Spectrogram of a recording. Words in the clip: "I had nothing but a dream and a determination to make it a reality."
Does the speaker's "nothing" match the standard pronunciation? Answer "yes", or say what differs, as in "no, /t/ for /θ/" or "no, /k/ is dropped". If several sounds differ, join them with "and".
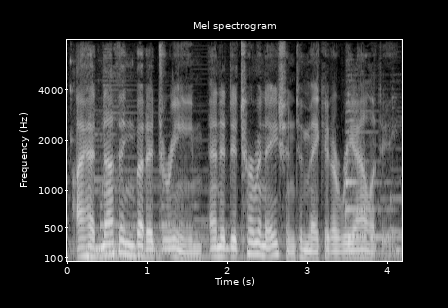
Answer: yes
